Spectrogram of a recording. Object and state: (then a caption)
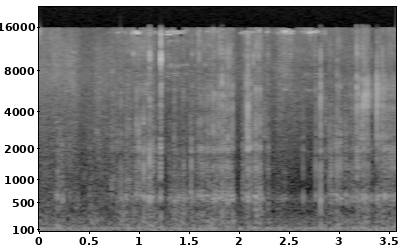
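Studded faux leather clutch purse. Long nails tap and scratch rapidly over the rows of metal studs and rhinestones on a black studded faux leather clutch purse with a metal turn-lock. The result is a fast, uneven stream of light clicks and scrapes over a low hum, loudest at the start and then settling into a steady patter.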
